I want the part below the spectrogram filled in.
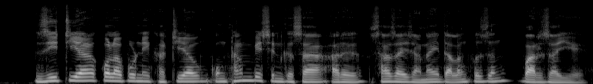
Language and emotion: Bodo, neutral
